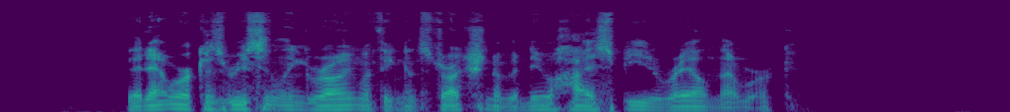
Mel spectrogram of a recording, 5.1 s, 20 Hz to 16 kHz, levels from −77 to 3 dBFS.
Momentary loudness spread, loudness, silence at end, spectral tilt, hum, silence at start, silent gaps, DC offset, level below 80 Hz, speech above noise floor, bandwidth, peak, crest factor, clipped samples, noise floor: 10 LU; -34 LUFS; 1.1 s; -4 dB/octave; none; 0.65 s; none; under 0.1%; -50 dBFS; 47 dB; 11.5 kHz; -12 dBFS; 24 dB; under 0.1%; -81 dBFS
